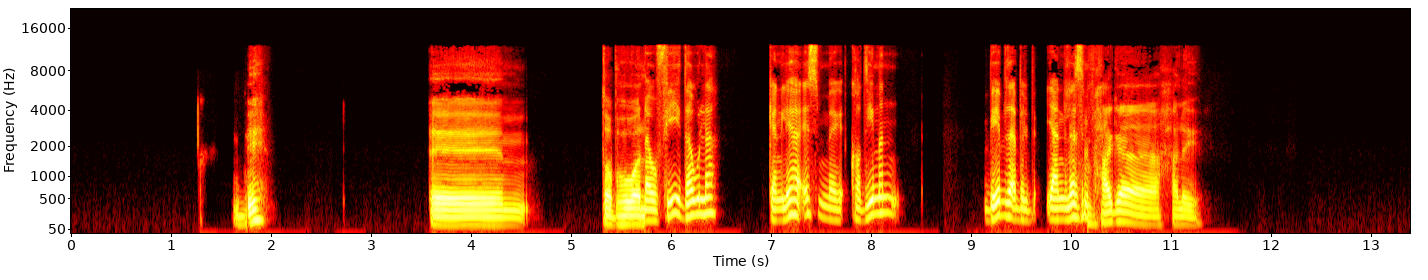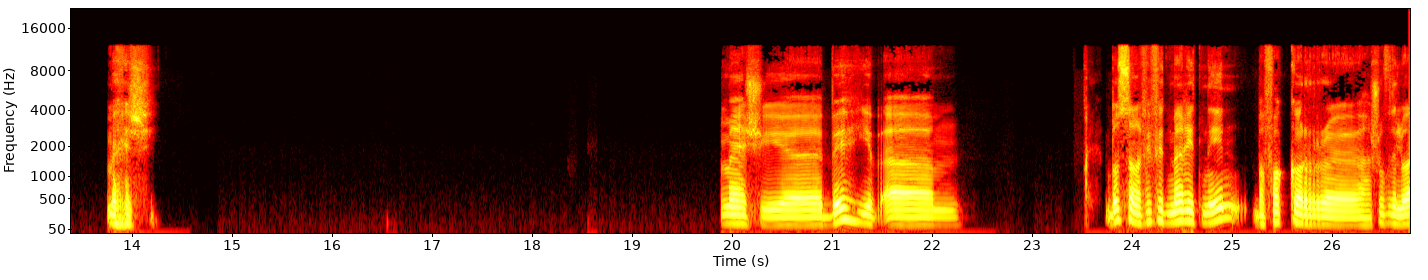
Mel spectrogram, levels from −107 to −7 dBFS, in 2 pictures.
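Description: A section at the wrong speed runs from 5.75 to 10.18 s, where the speech plays 1.44 times faster than it was recorded. Because speed and pitch move together, the voice jumps up by roughly seven semitones and sounds hurried and chipmunk-like, then drops back to its natural pace and pitch at 10.18 s. The likely cause is this stretch being played or resampled against the wrong clock rate.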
